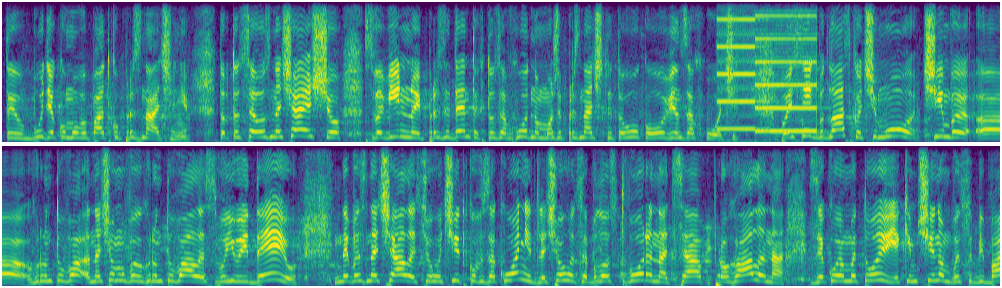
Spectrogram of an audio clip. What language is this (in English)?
Ukrainian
